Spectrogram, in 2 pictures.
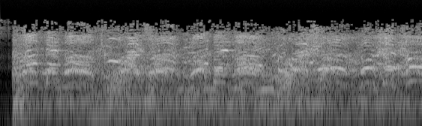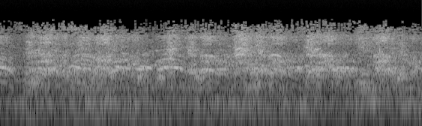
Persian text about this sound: این فریاد مردمی است که روز یک شنبه در تهران ناصر ملک مطیعی بازیگر پیشکسوت ایرانی را تا خانه ابدیش بدرقه کردند. بنا به گزارش‌ها مراسم خاکسپاری این بازیگر در میان شعارهای اعتراضی برگزار شد.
